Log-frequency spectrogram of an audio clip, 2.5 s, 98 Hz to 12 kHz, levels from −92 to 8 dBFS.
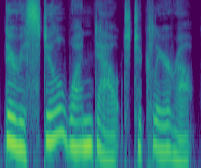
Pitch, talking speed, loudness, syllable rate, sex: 180 Hz, 190 wpm, -22 LUFS, 4.4 syllables/s, female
